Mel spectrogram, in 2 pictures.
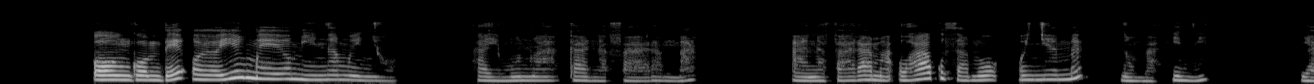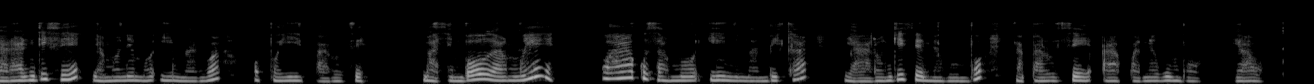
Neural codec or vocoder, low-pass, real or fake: codec, 16 kHz, 16 kbps, FreqCodec, smaller model; 7.2 kHz; fake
